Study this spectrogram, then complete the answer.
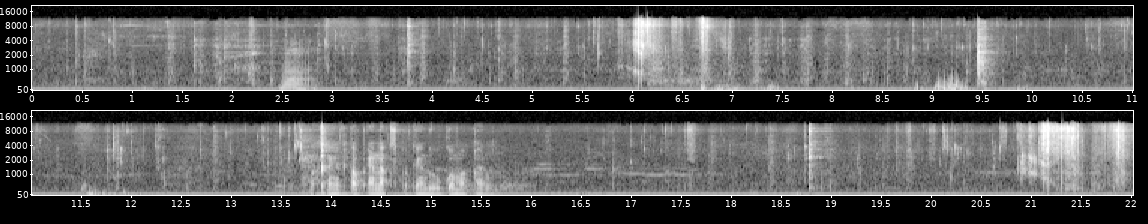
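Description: A metal spoon scrapes and clinks against a plate.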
